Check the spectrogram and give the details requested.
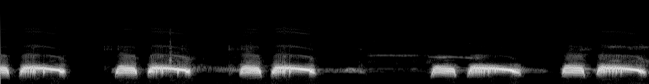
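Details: Spotted dove, likely a male, giving the thúc gù bowing coo and calling coo used to train decoy birds. Low, mellow cooing phrases of two or three soft hooted notes come in repeated bursts with short silences between them.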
